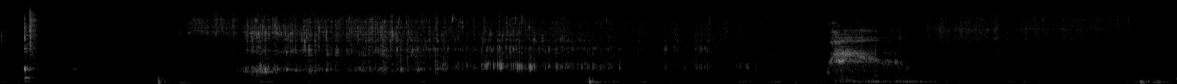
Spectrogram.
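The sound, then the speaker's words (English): A brief snap, then a steady, bright fizzing hiss of a carbonated drink that carries on for several seconds, with a sudden louder surge of bubbling near the end. “That fizz ASMR.”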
